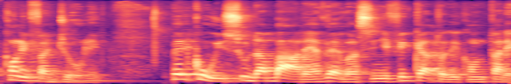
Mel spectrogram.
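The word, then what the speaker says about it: syllaba: In conclusione, con le regole grammaticali del tempo, il termine si identificava con sudaba.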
